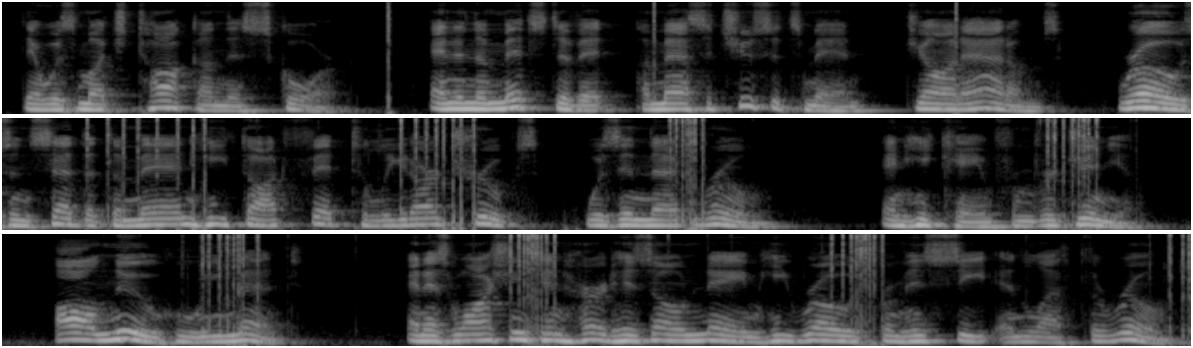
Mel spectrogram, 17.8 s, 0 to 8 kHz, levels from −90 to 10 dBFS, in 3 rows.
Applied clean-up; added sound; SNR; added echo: none; Ratchet, pawl; 16 dB; reverberation time 0.4 s.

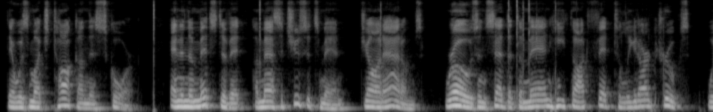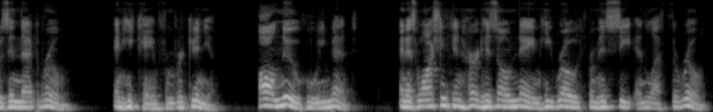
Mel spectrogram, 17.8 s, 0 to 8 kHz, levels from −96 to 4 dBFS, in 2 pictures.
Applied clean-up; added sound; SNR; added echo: neural mask model DeepFilterNet 3.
